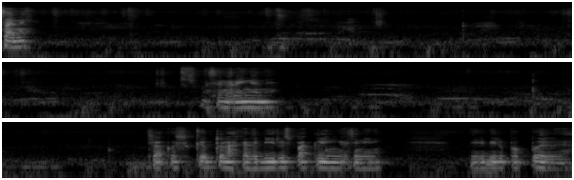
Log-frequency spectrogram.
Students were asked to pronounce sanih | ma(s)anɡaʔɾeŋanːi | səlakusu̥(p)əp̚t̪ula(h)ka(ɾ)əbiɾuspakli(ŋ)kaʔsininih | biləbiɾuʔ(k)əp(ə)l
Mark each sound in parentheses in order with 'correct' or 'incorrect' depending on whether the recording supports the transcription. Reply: correct, incorrect, correct, incorrect, correct, incorrect, correct

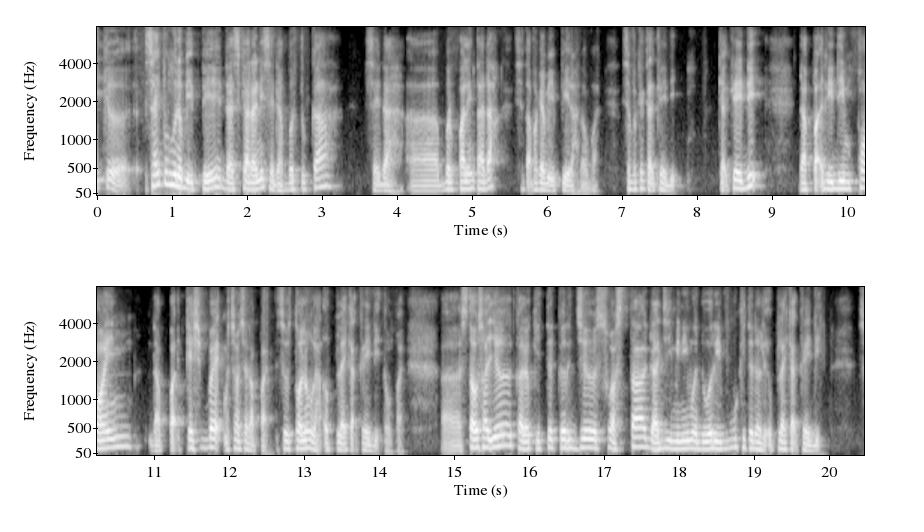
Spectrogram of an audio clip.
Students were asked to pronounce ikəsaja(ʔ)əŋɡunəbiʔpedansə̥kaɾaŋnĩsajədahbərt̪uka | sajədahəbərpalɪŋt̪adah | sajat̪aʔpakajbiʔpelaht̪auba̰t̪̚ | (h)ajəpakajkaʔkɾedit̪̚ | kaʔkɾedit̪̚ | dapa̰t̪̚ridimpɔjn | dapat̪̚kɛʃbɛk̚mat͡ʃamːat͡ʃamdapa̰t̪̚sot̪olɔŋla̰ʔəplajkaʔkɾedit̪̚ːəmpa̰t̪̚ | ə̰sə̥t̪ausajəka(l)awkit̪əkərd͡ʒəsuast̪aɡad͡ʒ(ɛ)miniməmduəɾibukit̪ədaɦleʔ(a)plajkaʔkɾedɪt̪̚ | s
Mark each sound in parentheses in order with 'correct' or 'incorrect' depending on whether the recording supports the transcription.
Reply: incorrect, incorrect, correct, incorrect, incorrect

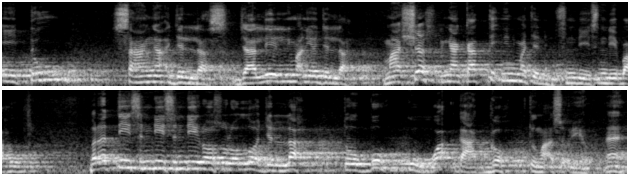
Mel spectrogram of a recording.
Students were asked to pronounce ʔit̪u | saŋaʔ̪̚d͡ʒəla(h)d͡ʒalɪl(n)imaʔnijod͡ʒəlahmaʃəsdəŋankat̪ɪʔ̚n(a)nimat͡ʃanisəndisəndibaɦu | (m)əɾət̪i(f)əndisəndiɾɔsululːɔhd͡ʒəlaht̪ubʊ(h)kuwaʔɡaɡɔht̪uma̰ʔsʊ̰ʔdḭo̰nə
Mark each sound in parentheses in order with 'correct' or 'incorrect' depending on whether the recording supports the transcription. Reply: incorrect, correct, incorrect, incorrect, incorrect, correct

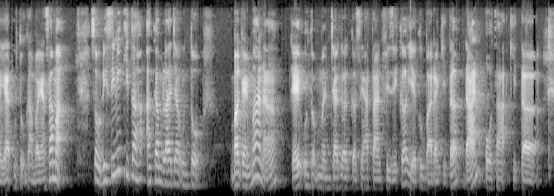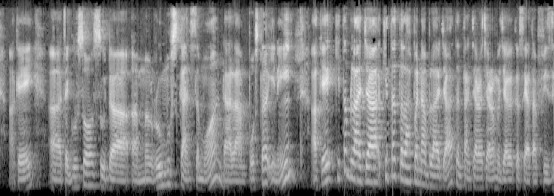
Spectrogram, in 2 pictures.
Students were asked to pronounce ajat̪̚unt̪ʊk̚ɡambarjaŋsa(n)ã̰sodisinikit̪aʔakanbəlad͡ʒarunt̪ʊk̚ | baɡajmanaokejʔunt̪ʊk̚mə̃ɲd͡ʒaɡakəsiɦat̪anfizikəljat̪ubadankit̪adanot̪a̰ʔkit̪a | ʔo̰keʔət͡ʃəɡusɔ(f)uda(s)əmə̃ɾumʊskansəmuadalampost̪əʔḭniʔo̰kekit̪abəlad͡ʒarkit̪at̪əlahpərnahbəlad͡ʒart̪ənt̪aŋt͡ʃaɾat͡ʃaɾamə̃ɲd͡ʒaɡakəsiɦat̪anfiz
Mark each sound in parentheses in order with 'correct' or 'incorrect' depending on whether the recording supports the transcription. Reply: incorrect, incorrect, incorrect

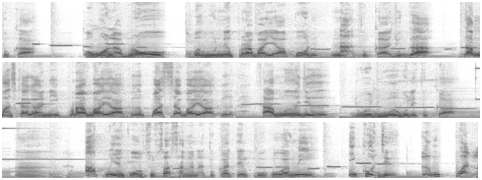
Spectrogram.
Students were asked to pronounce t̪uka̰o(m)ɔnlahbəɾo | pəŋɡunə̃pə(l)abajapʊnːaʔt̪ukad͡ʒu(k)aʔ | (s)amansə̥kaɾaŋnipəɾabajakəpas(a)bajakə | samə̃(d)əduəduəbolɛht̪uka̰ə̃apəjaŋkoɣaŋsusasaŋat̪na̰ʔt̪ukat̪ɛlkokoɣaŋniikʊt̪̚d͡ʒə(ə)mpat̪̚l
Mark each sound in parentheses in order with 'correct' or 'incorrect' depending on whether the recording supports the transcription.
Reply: correct, incorrect, incorrect, incorrect, correct, incorrect, correct

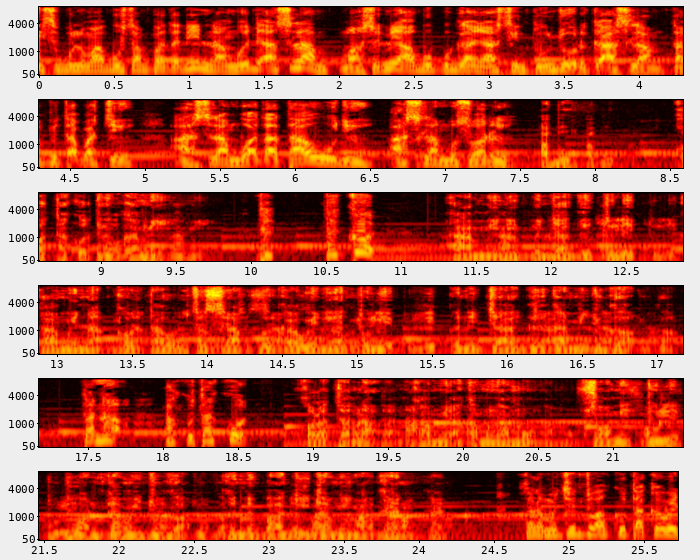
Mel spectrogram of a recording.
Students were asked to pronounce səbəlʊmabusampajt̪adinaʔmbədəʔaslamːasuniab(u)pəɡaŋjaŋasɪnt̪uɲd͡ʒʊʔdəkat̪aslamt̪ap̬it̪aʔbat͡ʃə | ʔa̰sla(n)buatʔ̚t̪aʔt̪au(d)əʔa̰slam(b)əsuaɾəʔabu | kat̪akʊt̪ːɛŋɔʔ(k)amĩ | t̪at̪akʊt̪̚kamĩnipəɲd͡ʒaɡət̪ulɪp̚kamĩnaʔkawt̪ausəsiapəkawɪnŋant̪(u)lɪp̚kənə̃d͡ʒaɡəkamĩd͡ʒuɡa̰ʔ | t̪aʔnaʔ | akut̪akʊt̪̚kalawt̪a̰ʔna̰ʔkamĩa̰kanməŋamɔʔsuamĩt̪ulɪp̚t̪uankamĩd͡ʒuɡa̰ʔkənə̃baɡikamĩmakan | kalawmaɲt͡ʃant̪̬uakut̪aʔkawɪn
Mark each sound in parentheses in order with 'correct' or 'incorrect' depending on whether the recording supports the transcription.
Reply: correct, incorrect, incorrect, correct, correct, correct

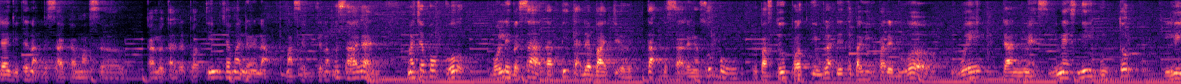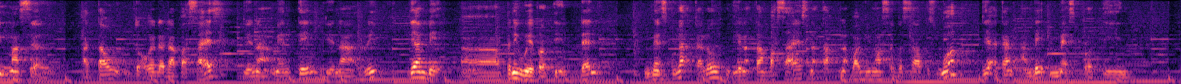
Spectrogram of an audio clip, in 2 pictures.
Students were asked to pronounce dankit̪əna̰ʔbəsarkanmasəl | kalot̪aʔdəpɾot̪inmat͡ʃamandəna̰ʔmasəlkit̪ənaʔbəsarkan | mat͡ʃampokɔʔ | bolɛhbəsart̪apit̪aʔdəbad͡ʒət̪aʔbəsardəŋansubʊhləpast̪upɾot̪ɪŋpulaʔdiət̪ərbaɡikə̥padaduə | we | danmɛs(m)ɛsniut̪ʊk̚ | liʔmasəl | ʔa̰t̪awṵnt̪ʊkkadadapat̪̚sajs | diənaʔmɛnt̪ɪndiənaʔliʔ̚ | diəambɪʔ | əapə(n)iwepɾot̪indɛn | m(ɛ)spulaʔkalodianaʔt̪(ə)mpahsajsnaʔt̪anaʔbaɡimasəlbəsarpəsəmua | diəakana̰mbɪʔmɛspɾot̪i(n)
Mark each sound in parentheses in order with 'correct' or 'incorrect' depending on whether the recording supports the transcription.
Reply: correct, correct, correct, incorrect, correct

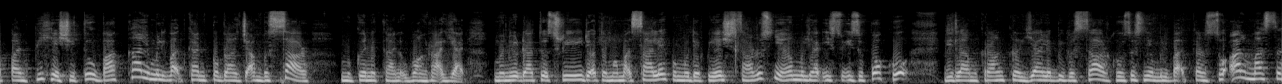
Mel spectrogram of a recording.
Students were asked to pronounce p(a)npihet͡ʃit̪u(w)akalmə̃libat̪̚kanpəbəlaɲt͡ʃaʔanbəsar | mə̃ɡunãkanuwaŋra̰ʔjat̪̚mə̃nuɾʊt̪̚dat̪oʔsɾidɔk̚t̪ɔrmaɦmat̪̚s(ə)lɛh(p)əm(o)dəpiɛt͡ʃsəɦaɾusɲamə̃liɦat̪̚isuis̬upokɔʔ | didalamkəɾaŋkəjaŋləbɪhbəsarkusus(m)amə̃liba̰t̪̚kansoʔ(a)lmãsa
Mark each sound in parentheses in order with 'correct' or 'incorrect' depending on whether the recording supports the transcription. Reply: correct, incorrect, incorrect, correct, incorrect, incorrect, correct

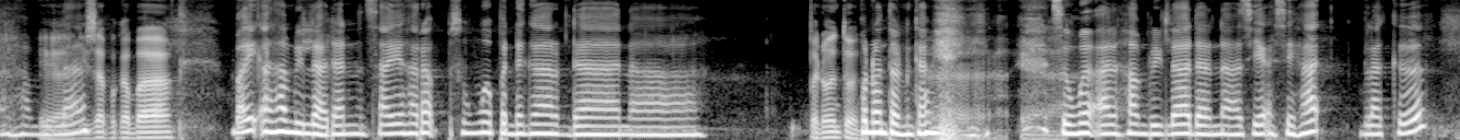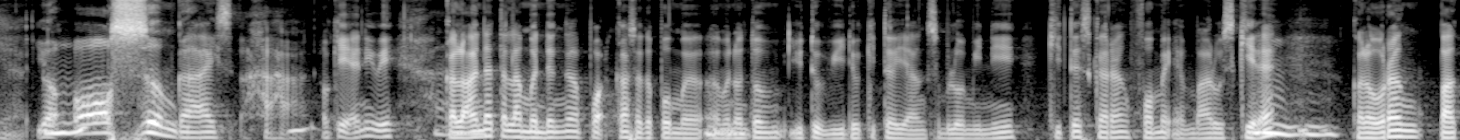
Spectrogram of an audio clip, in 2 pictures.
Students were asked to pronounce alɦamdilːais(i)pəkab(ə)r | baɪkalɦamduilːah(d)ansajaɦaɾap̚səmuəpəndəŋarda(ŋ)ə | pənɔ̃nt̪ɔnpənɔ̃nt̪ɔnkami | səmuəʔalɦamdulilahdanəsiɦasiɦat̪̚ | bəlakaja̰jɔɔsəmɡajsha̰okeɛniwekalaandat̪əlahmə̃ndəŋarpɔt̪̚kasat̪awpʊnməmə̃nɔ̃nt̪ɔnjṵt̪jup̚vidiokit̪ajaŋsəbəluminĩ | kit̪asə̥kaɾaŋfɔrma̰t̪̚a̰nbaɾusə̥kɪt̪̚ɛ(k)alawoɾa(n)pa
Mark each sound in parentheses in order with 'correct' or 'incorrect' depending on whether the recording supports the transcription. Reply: incorrect, incorrect, correct, incorrect, correct, incorrect

